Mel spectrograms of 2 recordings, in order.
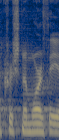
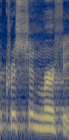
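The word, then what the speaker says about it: Krishnamoorthi: the other day I I introduced myself I said hi my name is Roger Krishna morthy and someone said Roger Christian Murphy very nice to meet you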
